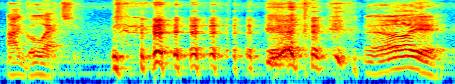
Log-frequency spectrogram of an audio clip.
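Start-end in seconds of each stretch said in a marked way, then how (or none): 1.1-3.6 a loose laugh after the threat; real laugh. Real, not acted. Laughing at his own threat to the critic. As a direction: laugh at your own bravado.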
